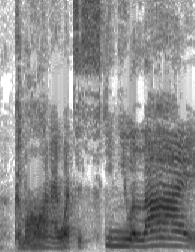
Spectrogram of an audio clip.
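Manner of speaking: creaky, rough, venom-laced menacing evil voice. Retelling what a voice from under the door said, imitating a venomous evil voice. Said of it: "just venomous voice".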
